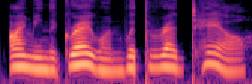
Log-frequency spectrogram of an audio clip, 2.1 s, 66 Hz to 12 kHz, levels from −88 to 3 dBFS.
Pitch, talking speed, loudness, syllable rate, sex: 185 Hz, 255 wpm, -19 LUFS, 5.1 syllables/s, female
